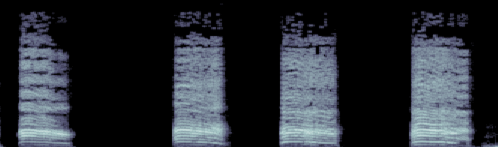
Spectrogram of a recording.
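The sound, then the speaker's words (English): A crow caws four times in a steady rhythm, each harsh, raspy call loud, separated by brief silences, with no other sounds around it. “Should we hear the crow?”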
